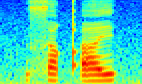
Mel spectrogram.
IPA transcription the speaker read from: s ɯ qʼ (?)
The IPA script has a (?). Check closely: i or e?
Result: e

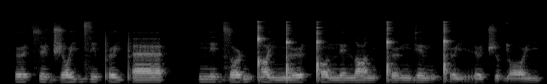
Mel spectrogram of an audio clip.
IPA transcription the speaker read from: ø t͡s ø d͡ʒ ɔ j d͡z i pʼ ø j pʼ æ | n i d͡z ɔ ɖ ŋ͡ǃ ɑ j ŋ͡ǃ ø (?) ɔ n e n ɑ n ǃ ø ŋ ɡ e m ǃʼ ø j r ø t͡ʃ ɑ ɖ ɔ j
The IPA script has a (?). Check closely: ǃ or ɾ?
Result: ǃ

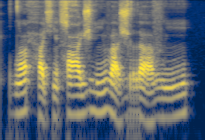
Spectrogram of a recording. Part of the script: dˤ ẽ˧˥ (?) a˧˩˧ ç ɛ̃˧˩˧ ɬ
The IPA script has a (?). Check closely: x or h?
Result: h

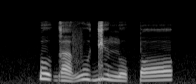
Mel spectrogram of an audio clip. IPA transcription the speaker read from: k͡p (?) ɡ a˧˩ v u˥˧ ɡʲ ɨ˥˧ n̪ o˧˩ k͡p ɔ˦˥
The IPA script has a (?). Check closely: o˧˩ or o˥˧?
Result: o˥˧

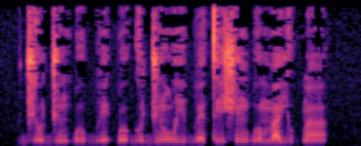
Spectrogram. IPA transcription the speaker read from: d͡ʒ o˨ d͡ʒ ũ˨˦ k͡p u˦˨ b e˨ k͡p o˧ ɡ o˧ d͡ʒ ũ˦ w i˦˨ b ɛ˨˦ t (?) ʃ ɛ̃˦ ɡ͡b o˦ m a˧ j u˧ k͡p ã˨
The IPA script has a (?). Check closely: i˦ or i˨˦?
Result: i˦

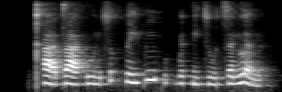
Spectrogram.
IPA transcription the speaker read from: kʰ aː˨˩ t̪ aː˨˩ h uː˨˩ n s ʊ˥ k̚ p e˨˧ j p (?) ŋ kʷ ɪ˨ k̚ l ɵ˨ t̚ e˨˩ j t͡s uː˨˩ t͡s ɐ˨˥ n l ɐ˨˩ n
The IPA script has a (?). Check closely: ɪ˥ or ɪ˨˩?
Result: ɪ˥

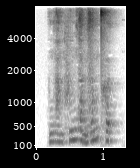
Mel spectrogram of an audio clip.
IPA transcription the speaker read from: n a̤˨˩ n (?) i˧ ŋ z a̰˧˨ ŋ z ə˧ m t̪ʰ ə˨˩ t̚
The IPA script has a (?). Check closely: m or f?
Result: f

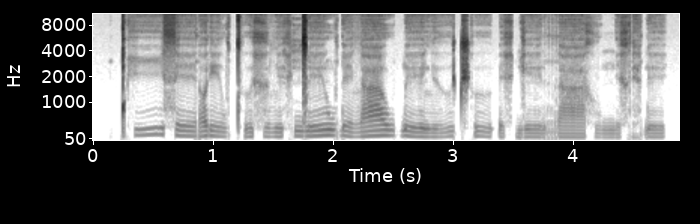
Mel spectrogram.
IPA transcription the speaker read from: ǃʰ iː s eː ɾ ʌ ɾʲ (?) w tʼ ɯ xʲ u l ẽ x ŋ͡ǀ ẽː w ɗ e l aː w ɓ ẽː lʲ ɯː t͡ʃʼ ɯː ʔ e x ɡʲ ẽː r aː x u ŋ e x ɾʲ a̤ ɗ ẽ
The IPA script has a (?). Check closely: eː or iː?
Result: eː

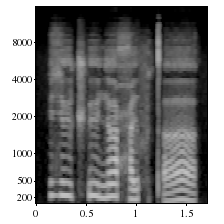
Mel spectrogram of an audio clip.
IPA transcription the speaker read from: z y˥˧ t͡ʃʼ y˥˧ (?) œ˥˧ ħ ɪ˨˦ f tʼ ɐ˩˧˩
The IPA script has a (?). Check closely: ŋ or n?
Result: n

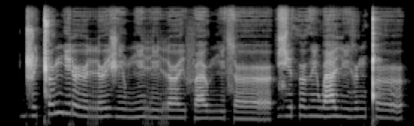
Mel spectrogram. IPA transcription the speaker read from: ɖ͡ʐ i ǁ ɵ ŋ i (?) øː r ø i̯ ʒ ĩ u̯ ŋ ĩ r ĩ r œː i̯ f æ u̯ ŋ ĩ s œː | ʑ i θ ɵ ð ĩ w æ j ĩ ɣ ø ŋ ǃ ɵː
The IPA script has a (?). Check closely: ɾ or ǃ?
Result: ɾ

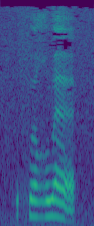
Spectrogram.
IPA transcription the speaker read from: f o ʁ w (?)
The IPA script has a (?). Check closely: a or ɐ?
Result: ɐ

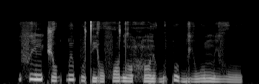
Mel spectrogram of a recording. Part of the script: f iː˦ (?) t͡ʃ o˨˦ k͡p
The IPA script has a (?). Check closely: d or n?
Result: n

